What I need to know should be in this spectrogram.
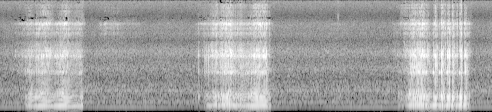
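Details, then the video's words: Blue, a dog, snores steadily: three rasping, buzzy snores, each over a second long, come roughly every four seconds with quiet breathing between. "Blue snoring"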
